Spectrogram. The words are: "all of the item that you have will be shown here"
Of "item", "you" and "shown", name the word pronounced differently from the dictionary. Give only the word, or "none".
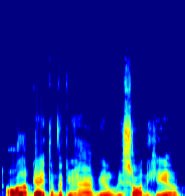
shown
